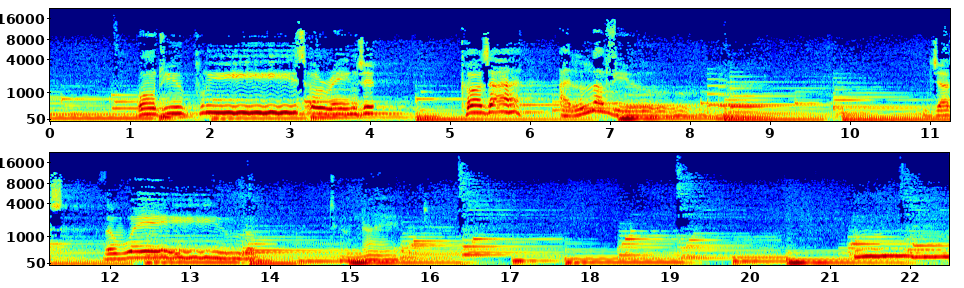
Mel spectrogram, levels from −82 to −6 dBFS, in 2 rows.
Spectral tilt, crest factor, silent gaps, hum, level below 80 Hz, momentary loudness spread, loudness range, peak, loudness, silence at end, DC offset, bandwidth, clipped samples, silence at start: -7 dB/octave; 14 dB; none; none; -24 dBFS; 12 LU; 9 LU; -2 dBFS; -17 LUFS; 0 s; under 0.1%; 12 kHz; under 0.1%; 0 s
